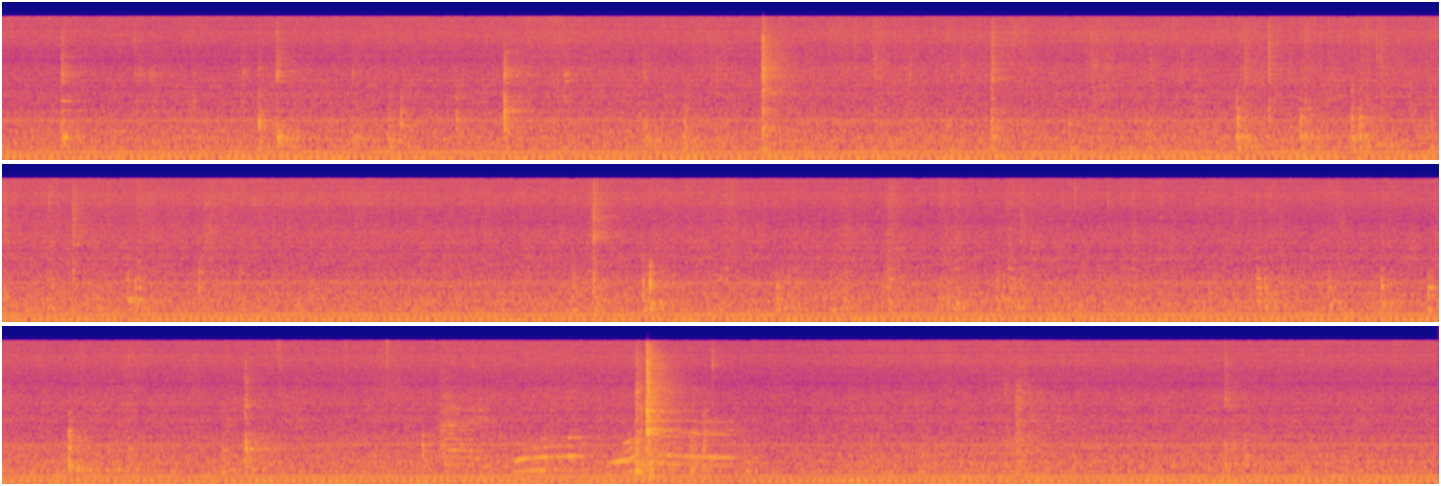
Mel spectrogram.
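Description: A machine motor hums steadily close by.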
